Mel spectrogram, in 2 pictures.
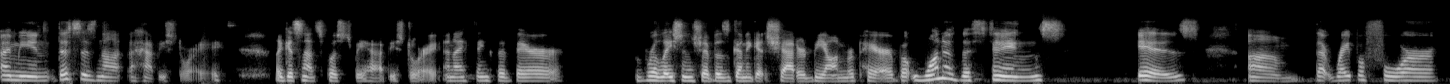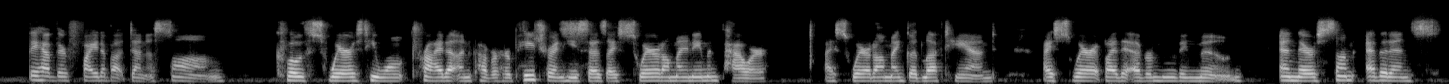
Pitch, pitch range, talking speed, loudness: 170 Hz, 165-185 Hz, 180 wpm, -19 LUFS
